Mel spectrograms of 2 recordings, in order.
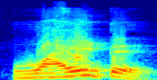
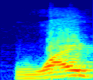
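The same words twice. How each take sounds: First: The word is said with an audible h sound. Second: The word is said without any h sound. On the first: The speaker calls it wrong. "एच बोलते हो लेकिन गलत है" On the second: The speaker calls it right. "व्हाइट बोला करो"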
